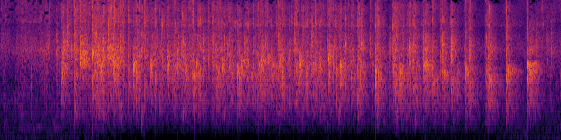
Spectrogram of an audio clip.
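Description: Audience applauding at the end of a talk: dense clapping that starts about a second in and dies away near the end.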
